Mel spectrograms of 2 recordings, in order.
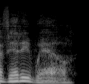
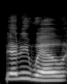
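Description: First: Soft, resigned and weary; quiet weary. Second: High, loud weary sigh; weary, raised. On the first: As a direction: let it drop away tiredly. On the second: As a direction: lift it wearily before settling. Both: A narrator's reading. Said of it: "sounding slightly weary".

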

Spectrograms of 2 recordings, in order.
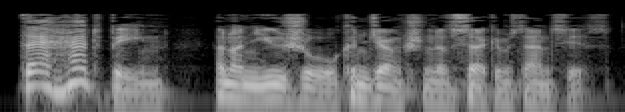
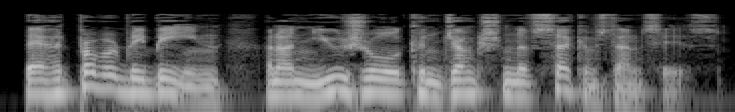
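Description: First: HAD leaned on, then a short break; stress on HAD. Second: Said in the usual way. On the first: A narrator's reading. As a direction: hit the word "had" firmly.

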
